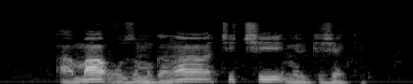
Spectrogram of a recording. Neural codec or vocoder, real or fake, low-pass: none; real; 7.2 kHz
